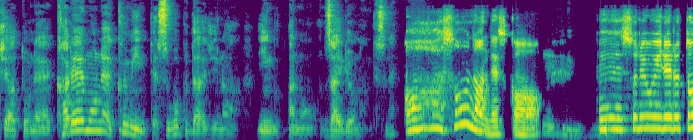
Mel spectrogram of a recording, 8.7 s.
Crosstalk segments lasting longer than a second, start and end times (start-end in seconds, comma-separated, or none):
none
